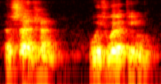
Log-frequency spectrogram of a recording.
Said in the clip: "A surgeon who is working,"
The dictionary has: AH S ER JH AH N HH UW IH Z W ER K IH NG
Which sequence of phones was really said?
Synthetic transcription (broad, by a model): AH S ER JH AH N HH UW IH Z W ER K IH NG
